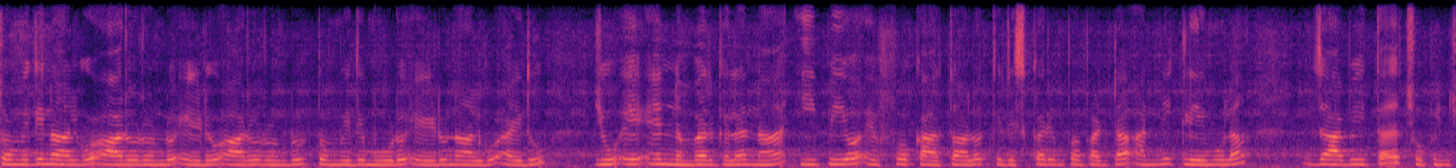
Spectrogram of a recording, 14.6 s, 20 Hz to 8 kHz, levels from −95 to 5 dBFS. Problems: constant background noise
